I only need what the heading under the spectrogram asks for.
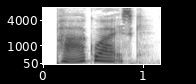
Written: paraguaysk

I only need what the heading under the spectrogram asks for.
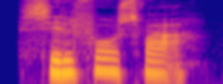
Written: selvforsvar

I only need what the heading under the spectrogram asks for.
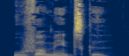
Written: uformindsket

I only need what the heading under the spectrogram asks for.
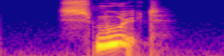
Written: smult

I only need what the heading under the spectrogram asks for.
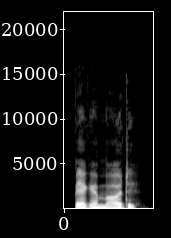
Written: bergamot

